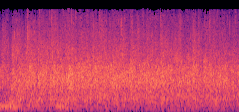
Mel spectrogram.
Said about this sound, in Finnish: Voimme antaa varmasti lämpimät aplodit luennoitsijalle.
